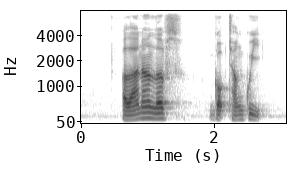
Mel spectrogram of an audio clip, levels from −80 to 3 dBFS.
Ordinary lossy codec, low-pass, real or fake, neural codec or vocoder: none; 7.2 kHz; real; none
